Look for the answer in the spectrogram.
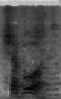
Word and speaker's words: Shavuot: Shavuot. – Shavuot.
